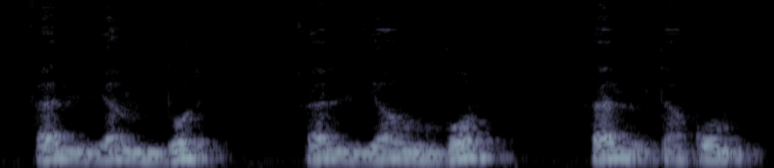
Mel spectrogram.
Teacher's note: تلاحظ أنني ألفظ باللام مظهرة ساكنة مظهرة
